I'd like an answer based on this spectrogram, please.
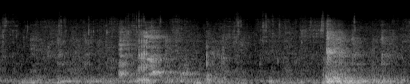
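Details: Pigs at a water drinker, filmed head-on: soft low grunting with two louder, breathy snorting bursts, one near the middle and one toward the end, over steady clattering and slurping sounds.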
